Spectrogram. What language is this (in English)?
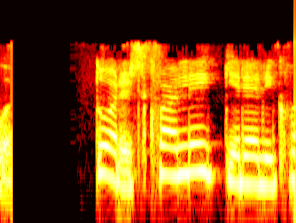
Icelandic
